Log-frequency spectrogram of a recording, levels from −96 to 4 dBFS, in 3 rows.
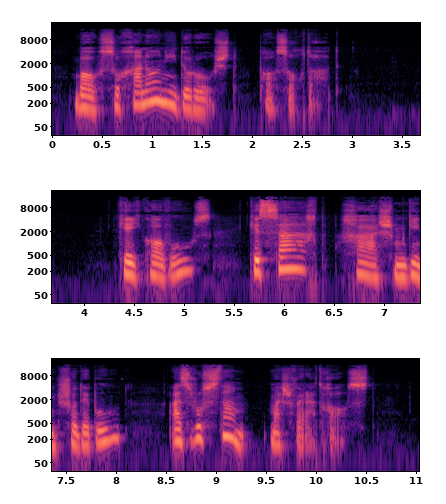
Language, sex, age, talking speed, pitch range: Persian, female, 50-69, 80 wpm, 145-205 Hz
